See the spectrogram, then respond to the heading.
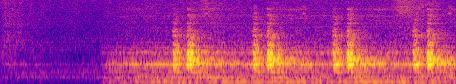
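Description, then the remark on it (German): An MRI scanner is switched on and runs steadily, a loud machine with a deep low hum under rhythmic, pulsing knocks repeating about twice a second, about as loud as a power drill. “Soll ich Sie mal einschalten, damit Sie wissen, worauf Sie sich einlassen?”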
